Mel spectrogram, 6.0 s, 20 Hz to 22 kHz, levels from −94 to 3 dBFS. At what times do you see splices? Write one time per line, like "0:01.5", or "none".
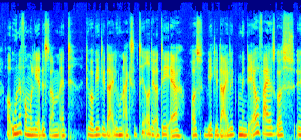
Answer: none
